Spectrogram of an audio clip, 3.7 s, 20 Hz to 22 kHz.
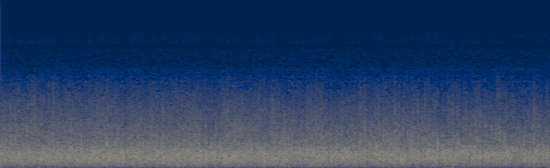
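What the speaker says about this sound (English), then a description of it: "Give a nice round of applause" Steady, dense applause from a studio audience at a 1990 television game show, filling the whole stretch at an even, moderate level with no voices standing out.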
